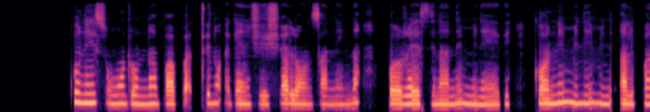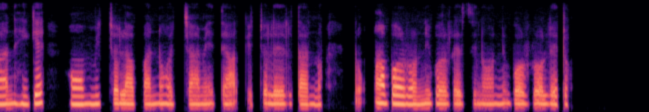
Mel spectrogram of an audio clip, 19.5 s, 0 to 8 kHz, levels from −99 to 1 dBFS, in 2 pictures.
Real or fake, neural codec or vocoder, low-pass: real; none; 7.2 kHz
